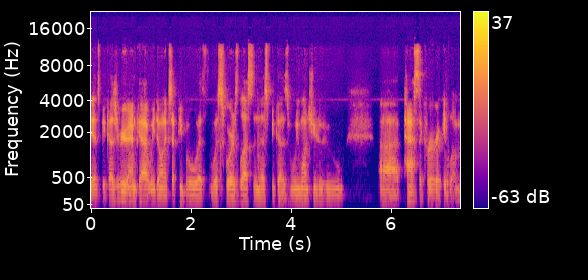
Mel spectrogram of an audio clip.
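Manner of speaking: normal talking voice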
